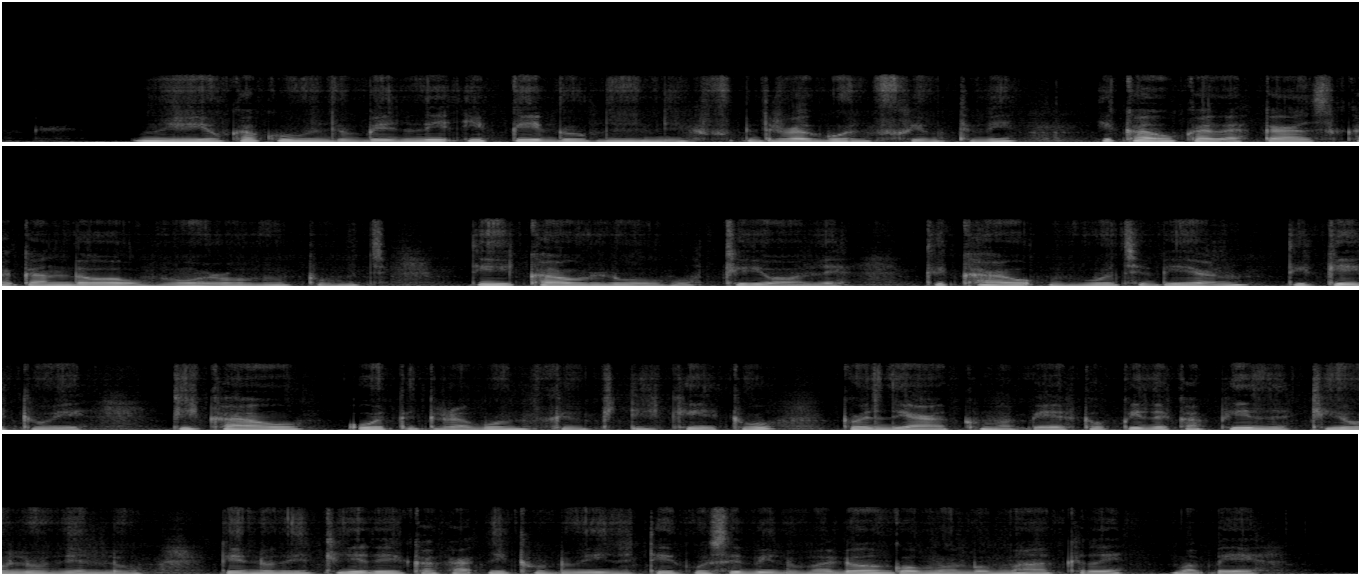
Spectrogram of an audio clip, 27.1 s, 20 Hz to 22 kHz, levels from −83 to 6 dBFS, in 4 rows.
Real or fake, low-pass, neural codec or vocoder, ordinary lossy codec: fake; none; autoencoder, 22.05 kHz, a latent of 192 numbers a frame, VITS, trained on many speakers; none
